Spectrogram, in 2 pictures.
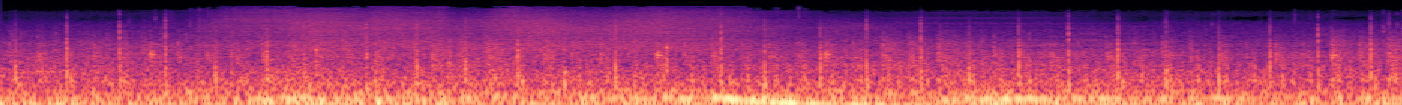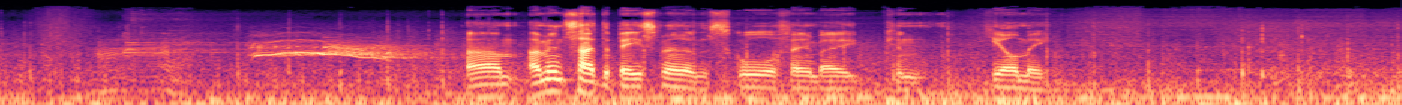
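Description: Footsteps tread steadily across a hard floor.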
